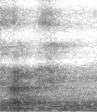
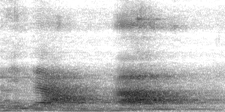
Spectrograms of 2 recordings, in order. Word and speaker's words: hatimu: Ya bacanya hatimu bukan baca hitam, enggak da ya mim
